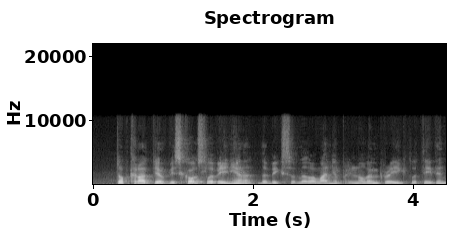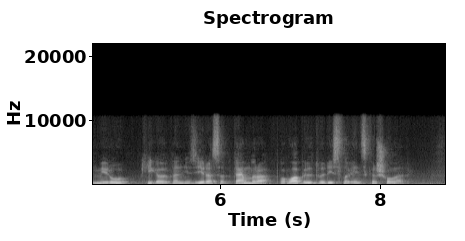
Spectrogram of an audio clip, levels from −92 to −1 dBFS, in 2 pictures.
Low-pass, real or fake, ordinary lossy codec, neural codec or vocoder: 10.8 kHz; fake; none; codec, 16 kHz in and 24 kHz out, 0.6 kbps, FocalCodec, streaming, 2048 codes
